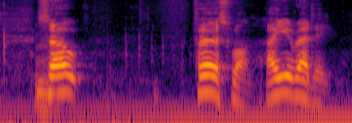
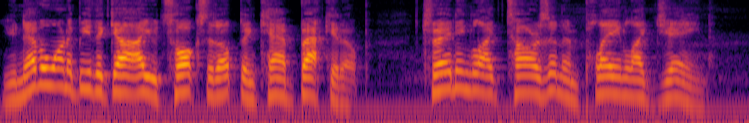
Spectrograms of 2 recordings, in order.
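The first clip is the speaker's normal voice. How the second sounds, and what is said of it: Comedy American frat-boy accent. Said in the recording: “I'm going to do all of this in a comedy American frat pack attempt to do a comedy American frat pack accent”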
